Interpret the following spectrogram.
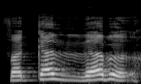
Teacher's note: اگلے ذال کو باریک ادا کرنا ہے, با کے ساتھ ملائیں گے, با کے اوپر جزم ہے, قلقلہ ہوگا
